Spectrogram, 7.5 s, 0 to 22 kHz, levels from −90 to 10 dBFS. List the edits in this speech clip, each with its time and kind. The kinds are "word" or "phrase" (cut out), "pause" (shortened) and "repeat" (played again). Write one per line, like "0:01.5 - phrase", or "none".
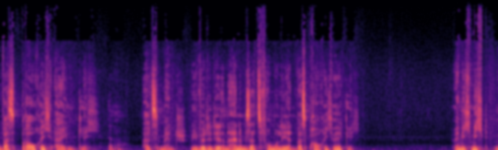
0:02.0 - pause
0:03.3 - word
